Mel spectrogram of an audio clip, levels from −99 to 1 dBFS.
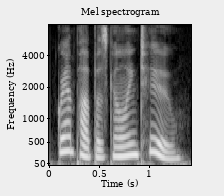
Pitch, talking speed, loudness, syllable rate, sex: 215 Hz, 125 wpm, -14 LUFS, 4.1 syllables/s, female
